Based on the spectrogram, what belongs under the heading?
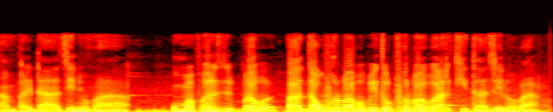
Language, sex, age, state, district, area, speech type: Bodo, female, 45-60, Assam, Kokrajhar, urban, spontaneous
